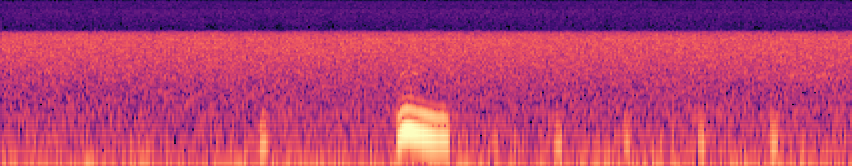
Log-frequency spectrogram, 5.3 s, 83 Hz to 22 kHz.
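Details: Male Eurasian eagle-owl arriving at the nest and calling his mate, filmed on a nest live stream on 22 February 2018: a single short, low hoot that dips slightly in pitch, against a steady background hiss.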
